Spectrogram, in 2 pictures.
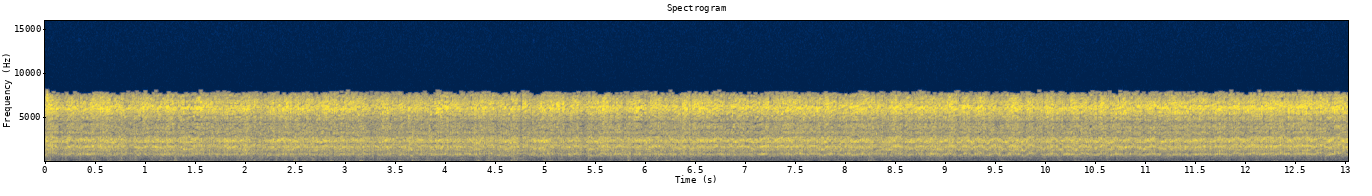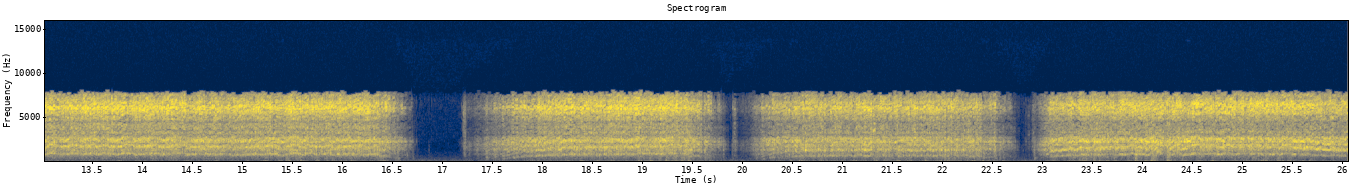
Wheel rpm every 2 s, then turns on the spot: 220, 220, 220, 220, 220, 220, 220, 220, 90, 170, 140, 130, 220.
none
